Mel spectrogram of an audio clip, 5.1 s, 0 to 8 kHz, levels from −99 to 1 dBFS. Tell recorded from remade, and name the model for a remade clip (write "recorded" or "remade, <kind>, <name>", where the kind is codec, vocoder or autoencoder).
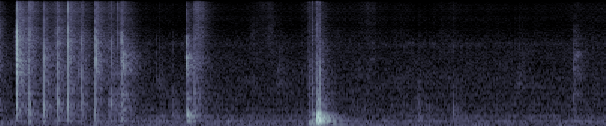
remade, codec, DAC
